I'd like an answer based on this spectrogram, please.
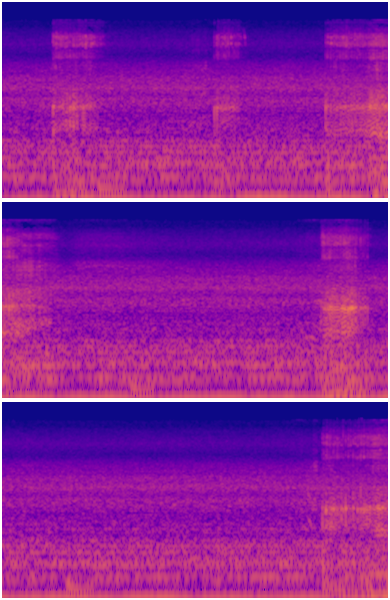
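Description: Soft irregular snorting snores and breath noises over a steady low hum of room noise.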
